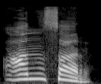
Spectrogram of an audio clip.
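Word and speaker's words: answer: आंसर ए एन आन एस का स होता है। डब्ल्यू यहां पे साइलेंट होगा। इ आर का र हो जाएगा आंसर।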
